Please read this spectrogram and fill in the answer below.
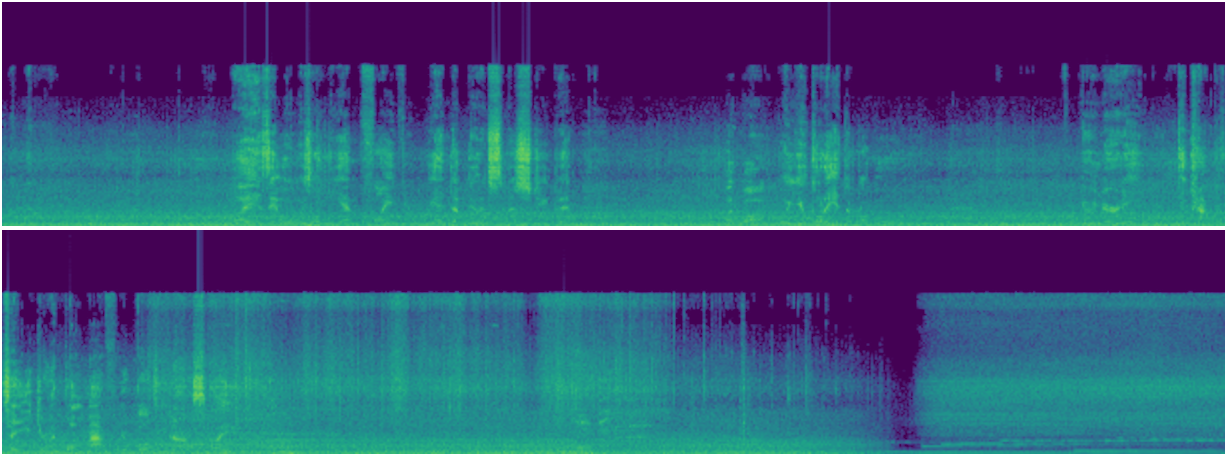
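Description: Road and engine noise inside the cab of a moving van, a steady low rumble. About three seconds before the end it cuts off suddenly and music with a slow run of stepped notes takes over.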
